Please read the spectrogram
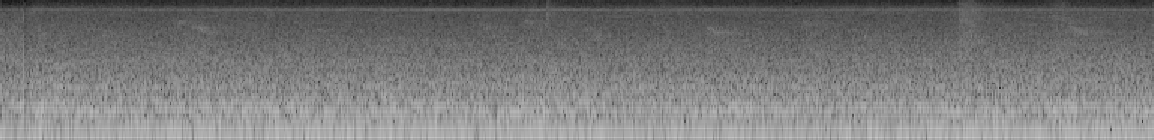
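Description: A steady low mechanical hum over a constant background hiss, even throughout with no breaks.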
